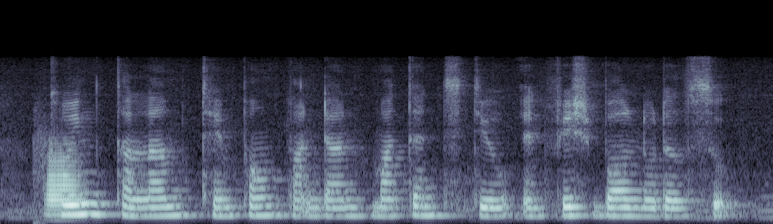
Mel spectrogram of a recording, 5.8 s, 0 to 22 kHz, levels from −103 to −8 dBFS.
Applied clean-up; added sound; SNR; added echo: none; Brass instrument; -3 dB; none.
